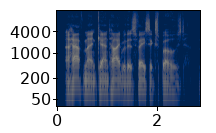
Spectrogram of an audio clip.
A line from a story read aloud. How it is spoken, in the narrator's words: the warder said in a flat voice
